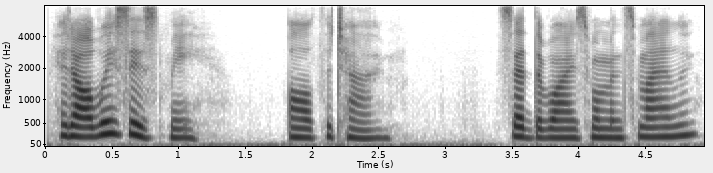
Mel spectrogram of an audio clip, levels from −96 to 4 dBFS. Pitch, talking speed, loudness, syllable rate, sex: 200 Hz, 145 wpm, -18 LUFS, 4.4 syllables/s, female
